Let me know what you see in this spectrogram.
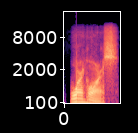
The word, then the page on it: warhorse: American English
